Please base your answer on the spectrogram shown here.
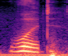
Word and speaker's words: would: Sometimes L can be silent, so you have to be careful.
